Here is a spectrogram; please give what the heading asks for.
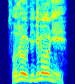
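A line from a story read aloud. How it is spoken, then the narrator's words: Barked in unison. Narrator (Russian): рявкнули мы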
